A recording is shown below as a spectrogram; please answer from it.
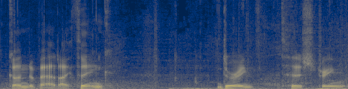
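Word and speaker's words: Gundabad: of standing stone games i was thinking it was goon to bed and then he pronounced that a scenario pronounced it as gunda bat i think during his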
